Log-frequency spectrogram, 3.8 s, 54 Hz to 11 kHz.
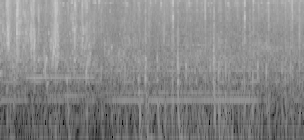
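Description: Horse hooves clip-clop at a steady walking pace on a path in The Witcher 3: The Wild Hunt, fairly close and distinct with light ambient background and a faint tonal hum.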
